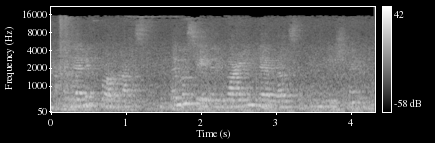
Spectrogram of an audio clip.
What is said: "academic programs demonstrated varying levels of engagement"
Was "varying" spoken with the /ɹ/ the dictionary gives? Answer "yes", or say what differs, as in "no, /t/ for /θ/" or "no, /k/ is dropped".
no, /ɹ/ is dropped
